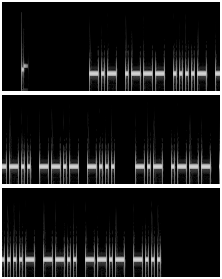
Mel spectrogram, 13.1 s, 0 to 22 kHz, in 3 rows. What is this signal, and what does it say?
Morse code, heard as a keyed tone, about 20 wpm, 700 Hz. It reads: KJ4ZQB KJ4ZQB
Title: USA Call Signs Repeated 2x 20wpm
